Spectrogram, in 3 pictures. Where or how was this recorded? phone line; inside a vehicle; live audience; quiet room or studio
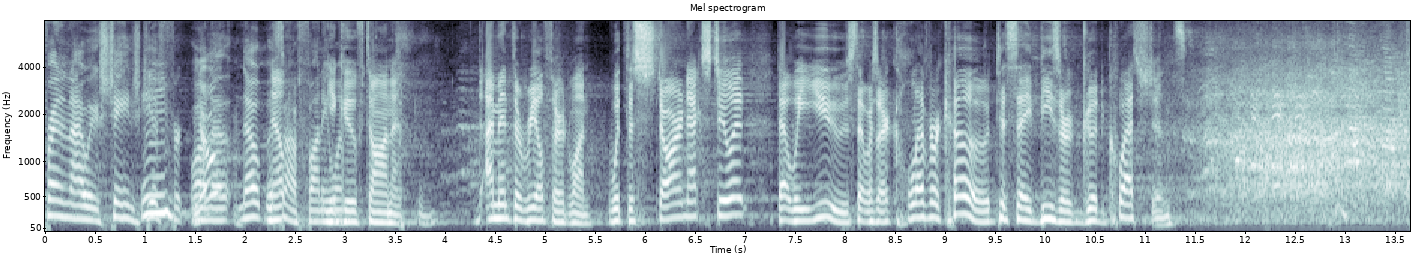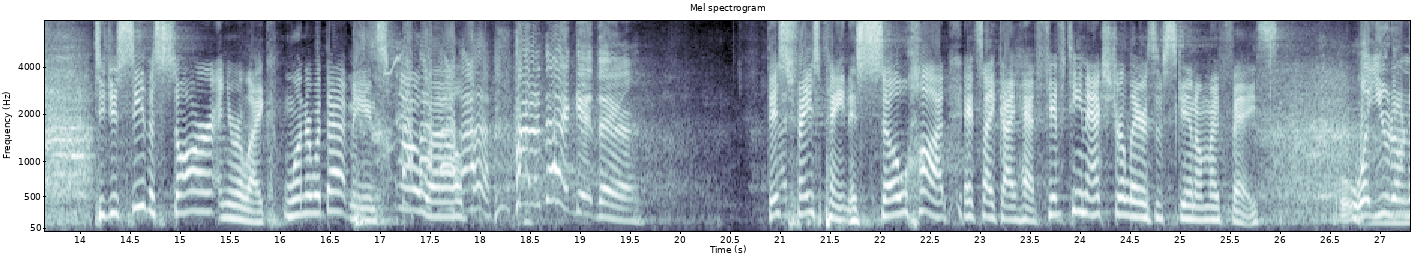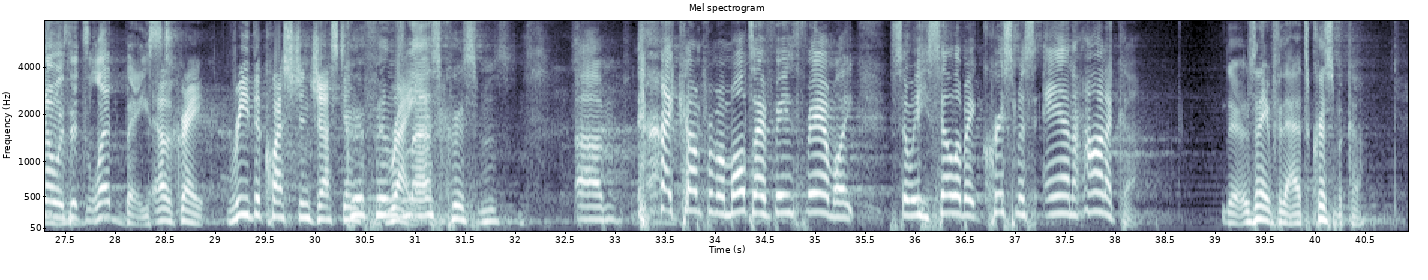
live audience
